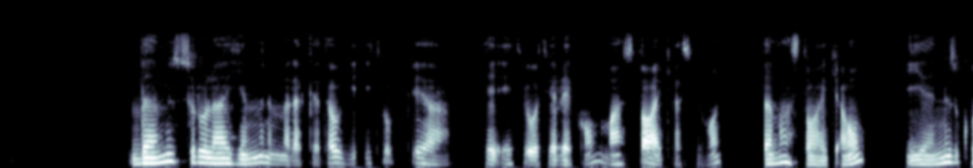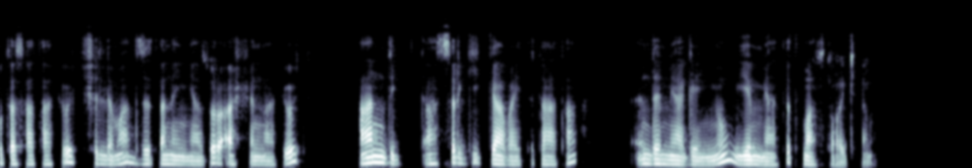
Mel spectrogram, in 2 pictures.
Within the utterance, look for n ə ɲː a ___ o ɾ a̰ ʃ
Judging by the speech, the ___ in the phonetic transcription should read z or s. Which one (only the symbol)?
z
